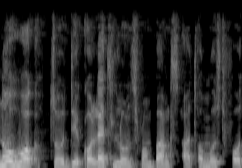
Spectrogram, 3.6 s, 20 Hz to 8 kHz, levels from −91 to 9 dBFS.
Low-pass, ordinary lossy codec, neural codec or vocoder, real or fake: 7.2 kHz; none; none; real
